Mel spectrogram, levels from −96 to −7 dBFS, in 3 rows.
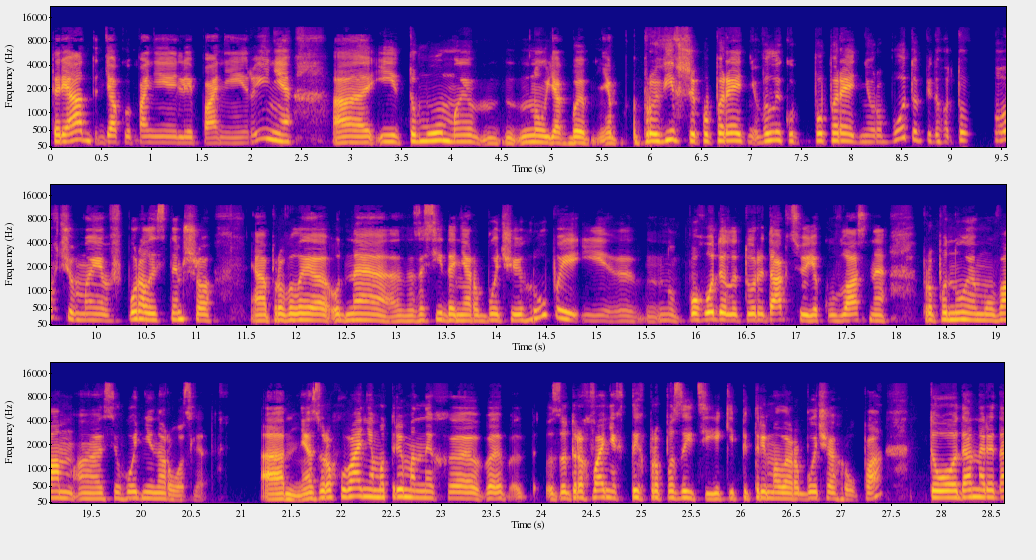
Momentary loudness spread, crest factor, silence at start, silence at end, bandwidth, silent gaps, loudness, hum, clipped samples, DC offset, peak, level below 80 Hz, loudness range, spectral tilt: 11 LU; 18 dB; 0 s; 0 s; 12.5 kHz; none; -22 LUFS; none; under 0.1%; under 0.1%; -4 dBFS; -70 dBFS; 3 LU; -5 dB/octave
